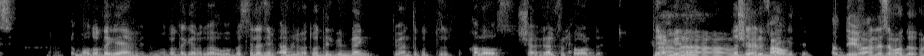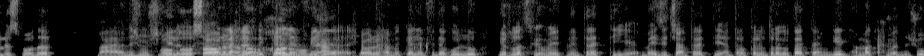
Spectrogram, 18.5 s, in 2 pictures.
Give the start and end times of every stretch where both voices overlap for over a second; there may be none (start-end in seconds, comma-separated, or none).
6.5-7.9, 10.8-12.7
